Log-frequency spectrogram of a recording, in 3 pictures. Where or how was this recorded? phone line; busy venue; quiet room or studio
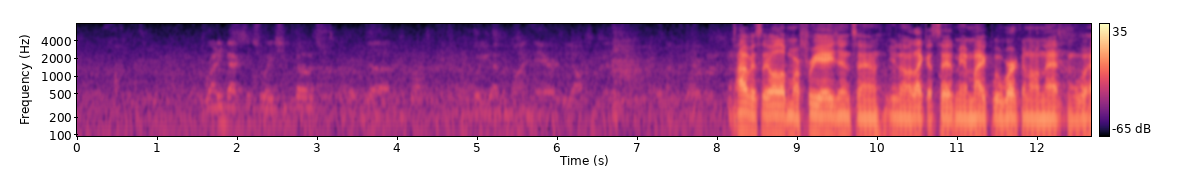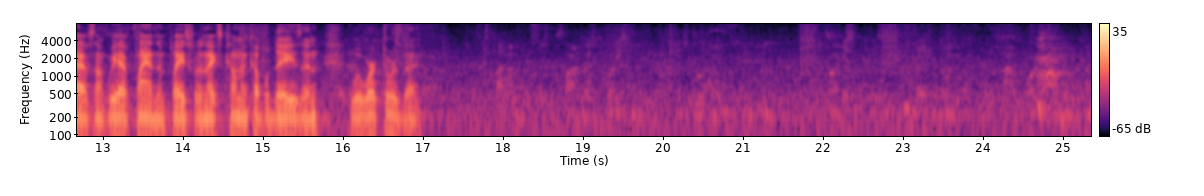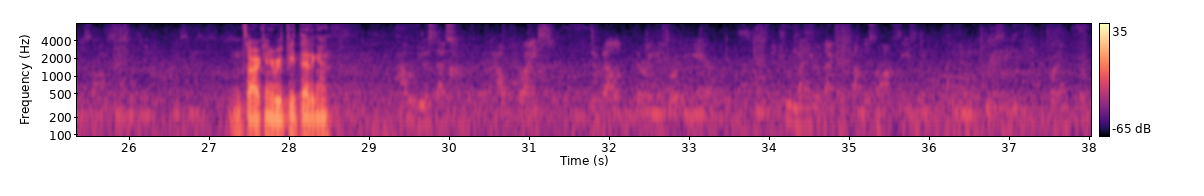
busy venue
